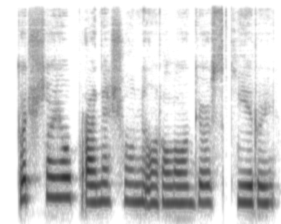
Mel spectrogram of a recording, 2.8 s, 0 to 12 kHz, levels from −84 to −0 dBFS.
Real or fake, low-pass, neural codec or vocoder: fake; 10.8 kHz; codec, 24 kHz, 1 kbps, SNAC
